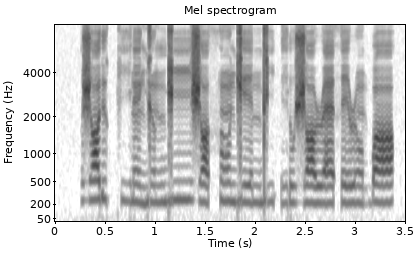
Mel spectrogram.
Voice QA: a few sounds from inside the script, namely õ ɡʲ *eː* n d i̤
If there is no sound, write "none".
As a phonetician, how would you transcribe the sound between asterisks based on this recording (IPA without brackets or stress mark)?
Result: eː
